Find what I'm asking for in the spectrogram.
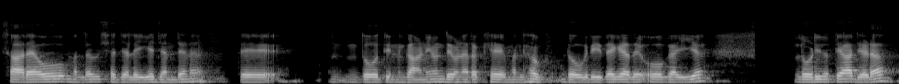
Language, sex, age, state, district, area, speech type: Dogri, male, 18-30, Jammu and Kashmir, Reasi, urban, spontaneous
